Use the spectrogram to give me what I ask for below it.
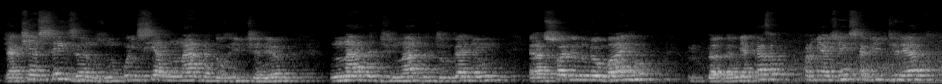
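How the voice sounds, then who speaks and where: A man with a Brazilian accent giving a testimony to a church congregation, telling his story in a lively way and acting out the dialogue. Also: high-pitched, brisk, a little hiss or hum. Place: church hall. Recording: very echoey hall, mic far off.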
